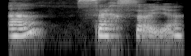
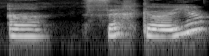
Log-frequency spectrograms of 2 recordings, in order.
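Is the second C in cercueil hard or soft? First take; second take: soft; hard. First: The second C sounds like an S. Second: The second C sounds like a K. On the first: The speaker calls it wrong. "it's going to turn into S. It's not a hard C, it's a soft C" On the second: The speaker calls it right. "the U keep the C as a hard C"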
